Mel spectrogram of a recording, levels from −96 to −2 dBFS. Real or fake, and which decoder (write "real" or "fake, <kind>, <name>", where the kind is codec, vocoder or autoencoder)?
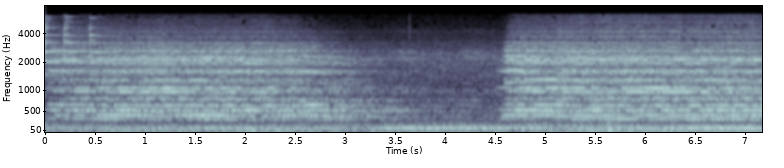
real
